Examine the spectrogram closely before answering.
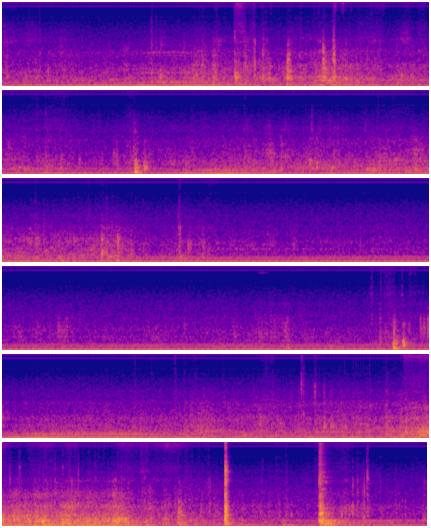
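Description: A car engine idles and rumbles low nearby.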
